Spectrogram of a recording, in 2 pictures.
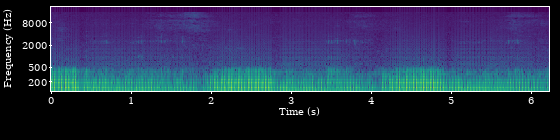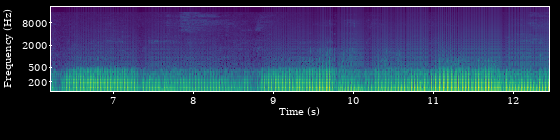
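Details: Close, loud purring of a Ragdoll cat: a deep, fast-throbbing rumble in long breath-length phases of one to two seconds, brief dips between them, growing heavier toward the end, slight handling rustle.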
